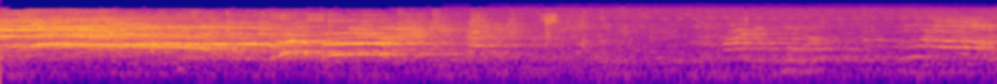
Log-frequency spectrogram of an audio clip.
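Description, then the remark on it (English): A loud crowd cheers and yells, many high voices overlapping. The shouting is strongest at first, dips briefly in the middle, then swells again near the end. “It's the time where everyone yells at us.”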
